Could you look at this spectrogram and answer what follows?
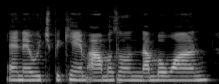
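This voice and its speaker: A woman's voice: mid-range voice, completely flat delivery, brisk, a bit bright, clear, resonant tone. A woman, from Japan, frankly telling her life story as a guest in a live online interview, with fillers and restarts. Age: 40s.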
